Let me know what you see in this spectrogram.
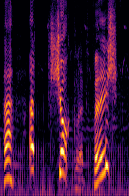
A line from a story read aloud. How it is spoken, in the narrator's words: spluttered Harry, who got such a surprise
